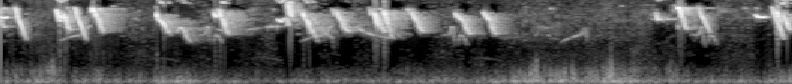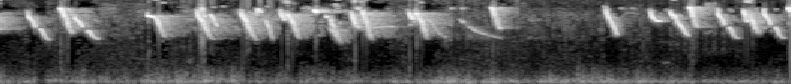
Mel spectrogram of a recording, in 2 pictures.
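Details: Saffron finch making noise: dense runs of sharp, high chirps and short downslurred notes, several per second in clustered bursts, with a low background rumble.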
